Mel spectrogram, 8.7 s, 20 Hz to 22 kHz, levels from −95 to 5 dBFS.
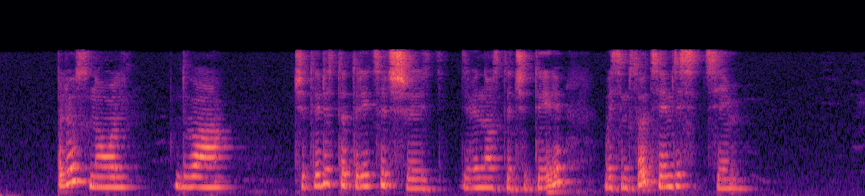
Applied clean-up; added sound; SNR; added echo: none; none; none; none.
